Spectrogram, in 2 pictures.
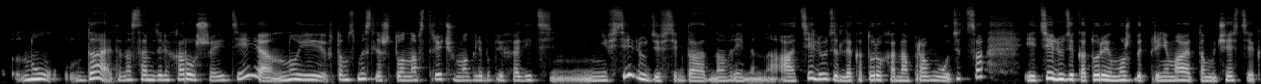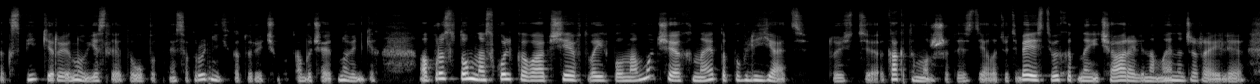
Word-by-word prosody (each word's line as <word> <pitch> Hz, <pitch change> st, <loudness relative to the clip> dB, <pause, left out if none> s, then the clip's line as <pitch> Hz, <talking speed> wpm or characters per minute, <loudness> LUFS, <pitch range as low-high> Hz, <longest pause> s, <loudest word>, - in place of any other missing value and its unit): Э, -, -, -11 dB
ну 240 Hz, +2 st, +4 dB
да, 270 Hz, +9 st, +1 dB
это 205 Hz, -, -7 dB
на 210 Hz, -, -1 dB
самом 215 Hz, 0 st, 0 dB
деле 210 Hz, 0 st, 0 dB
хорошая 220 Hz, -4 st, 0 dB
идея, 270 Hz, -, 0 dB
но 225 Hz, +4 st, +2 dB
и 215 Hz, -4 st, +2 dB
в 195 Hz, -, -16 dB
том 220 Hz, -1 st, 0 dB
смысле, 250 Hz, -2 st, -1 dB
что 190 Hz, -1 st, -4 dB
на 190 Hz, +1 st, -2 dB
встречу 230 Hz, +1 st, -3 dB
могли 185 Hz, +1 st, -3 dB
бы 195 Hz, -, -9 dB
приходить 195 Hz, 0 st, -5 dB
не 190 Hz, -7 st, -3 dB
все 380 Hz, -, +2 dB
люди 205 Hz, -8 st, +2 dB
всегда 175 Hz, -2 st, -3 dB
одновременно, 205 Hz, -, -3 dB
а -, -, -1 dB
те 275 Hz, +11 st, -1 dB
люди, 245 Hz, -4 st, +3 dB
для 180 Hz, -1 st, 0 dB
которых 200 Hz, 0 st, -1 dB
она 175 Hz, -1 st, 0 dB
проводится, 210 Hz, -, -2 dB, 0.4 s
и 195 Hz, +1 st, +2 dB
те 270 Hz, +9 st, +5 dB
люди, 235 Hz, -2 st, +8 dB
которые, 215 Hz, +1 st, +4 dB
может 195 Hz, +1 st, +1 dB
быть, 190 Hz, -, -1 dB
принимают 185 Hz, +1 st, 0 dB
там 170 Hz, -1 st, -2 dB
участие 195 Hz, +4 st, -3 dB
как -, -, -13 dB
спикеры, 225 Hz, -4 st, -2 dB
ну, 210 Hz, -2 st, +2 dB
если 170 Hz, +1 st, -4 dB
это -, -, -8 dB
опытные -, -, -7 dB
сотрудники, 220 Hz, -2 st, -2 dB
которые -, -, -9 dB
чему-то -, -, -12 dB
обучают -, -, -5 dB
новеньких. 200 Hz, +3 st, -2 dB, 0.4 s
Вопрос 265 Hz, +1 st, +3 dB
в 265 Hz, -, -15 dB
том, 255 Hz, 0 st, +9 dB
насколько 225 Hz, 0 st, +4 dB
вообще 185 Hz, +3 st, +3 dB
в 200 Hz, -, -16 dB
твоих 185 Hz, -1 st, -1 dB
полномочиях 180 Hz, -, 0 dB
на 175 Hz, +2 st, +1 dB
это 230 Hz, -3 st, -1 dB
повлиять. 195 Hz, -3 st, -2 dB, 0.2 s
То 150 Hz, -, -9 dB
есть, 150 Hz, -, -10 dB
э, 240 Hz, +3 st, -6 dB
как 235 Hz, -1 st, +2 dB
ты -, -, -6 dB
можешь 155 Hz, -3 st, -1 dB
это 140 Hz, +6 st, -10 dB
сделать? 175 Hz, -, -7 dB
У -, -, -6 dB
тебя 245 Hz, -5 st, +3 dB
есть 205 Hz, 0 st, +4 dB
выход 200 Hz, 0 st, 0 dB
на 170 Hz, -, -1 dB
эйчара 175 Hz, +1 st, +1 dB
или 160 Hz, 0 st, -4 dB
на 155 Hz, -, -2 dB
менеджера, 180 Hz, +3 st, -2 dB
или, -, -, -5 dB
200 Hz, 195 wpm, -21 LUFS, 185-230 Hz, 0.4 s, том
